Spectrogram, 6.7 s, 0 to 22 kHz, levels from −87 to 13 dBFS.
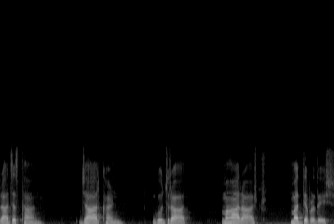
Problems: none marked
